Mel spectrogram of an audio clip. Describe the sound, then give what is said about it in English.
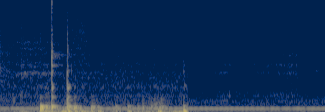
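A short cough bursts out near the start, followed by a few scuffling noises and then a steady low hum with quiet background hiss. “Chad muted his mic to cough. And I did not.”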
